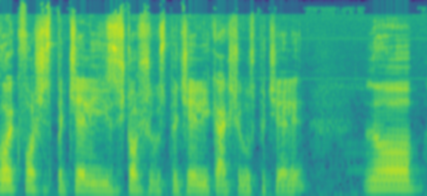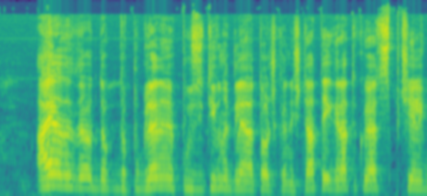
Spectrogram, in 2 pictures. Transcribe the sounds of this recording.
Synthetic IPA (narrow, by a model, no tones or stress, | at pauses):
kɔjkvɔʃɛspɛt͡ʃɛliːzɐʃt̪ɔʃɛɡospɛt͡ʃɛliːkakʃt̪ɛɡospɛt͡ʃɛli | no | ajad̪d̪ɐd̪ɐd̪ɐpoɡlɛd̪nɛmɛpozit̪ivnəɡlɛd̪nət̪ɔt͡ʃkənɛʃt̪at̪əiɡɾat̪əkʊjat̪ʊsɛ̥spɛ̥t͡ʃɛli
